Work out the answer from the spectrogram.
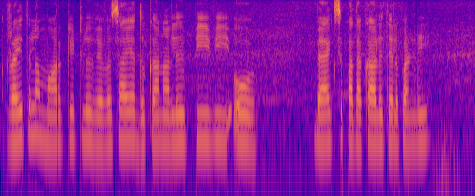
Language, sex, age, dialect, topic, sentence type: Telugu, female, 18-24, Central/Coastal, agriculture, question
